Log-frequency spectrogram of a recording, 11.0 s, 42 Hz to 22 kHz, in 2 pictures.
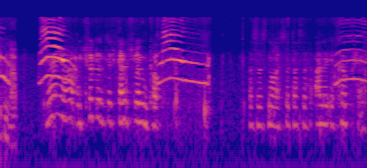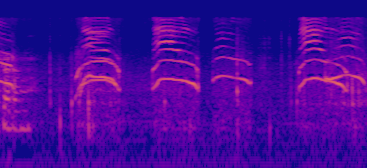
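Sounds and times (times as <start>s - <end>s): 
cat meowing: 0.0s - 1.2s, 2.3s - 3.2s, 5.0s - 5.8s, 6.6s - 11.0s
speech: 1.3s - 6.9s.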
